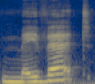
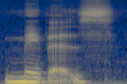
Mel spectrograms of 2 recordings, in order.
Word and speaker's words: Maveth: The word would be pronounced either as Maveth or Mavez.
